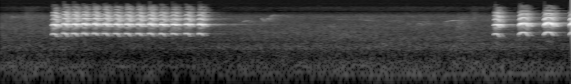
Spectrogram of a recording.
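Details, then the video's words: Spangled drongo singing near a birdbath in Australia on a morning visit for a drink: a quick rattling trill of metallic notes for about one and a half seconds, silence, then four slower, loud ringing notes. "Beautiful Spangled Drongo sings and comes for a drink"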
